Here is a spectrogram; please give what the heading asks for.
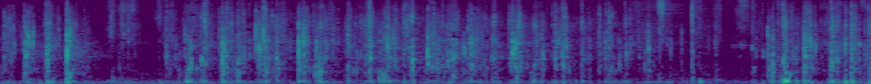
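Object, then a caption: Plastic spray bottle with liquid. A hand-sized, hollow orange plastic sunscreen spray bottle, partly filled with liquid, is held in one hand with painted nails and shaken fast close to the microphone. The result is a dense, continuous run of quick sloshing splashes and crisp plastic clicks, bright and crackly with a soft low thump under each stroke.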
